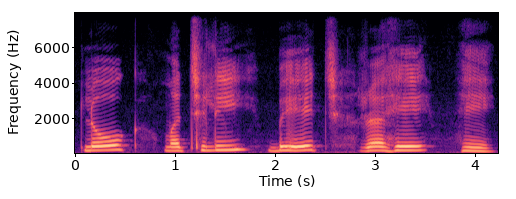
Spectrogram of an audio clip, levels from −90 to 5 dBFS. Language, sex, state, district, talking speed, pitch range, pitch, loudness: Hindi, female, Madhya Pradesh, Bhopal, 70 wpm, 205-235 Hz, 225 Hz, -13 LUFS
